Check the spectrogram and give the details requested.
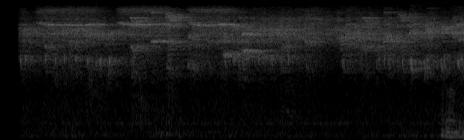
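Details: Swiftlets in Malaysia, many birds together: a dense, unbroken chorus of high, shrill twittering chirps that overlap throughout, with a faint low rumble near the end.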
